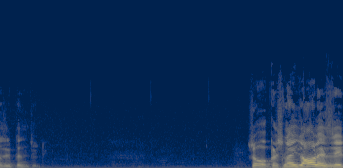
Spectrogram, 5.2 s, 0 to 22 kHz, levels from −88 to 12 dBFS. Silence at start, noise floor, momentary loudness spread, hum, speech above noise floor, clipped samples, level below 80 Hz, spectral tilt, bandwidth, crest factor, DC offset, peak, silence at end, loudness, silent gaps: 0 s; -65 dBFS; 23 LU; none; 41 dB; under 0.1%; -66 dBFS; -5 dB/octave; 12 kHz; 20 dB; under 0.1%; -10 dBFS; 0 s; -24 LUFS; none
